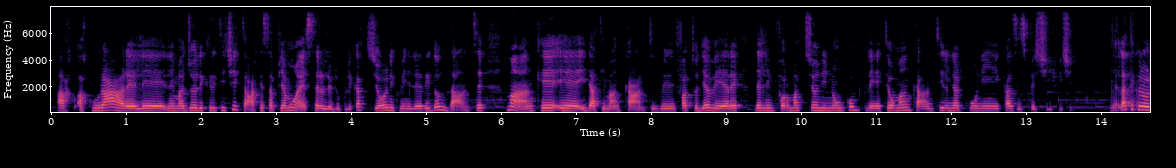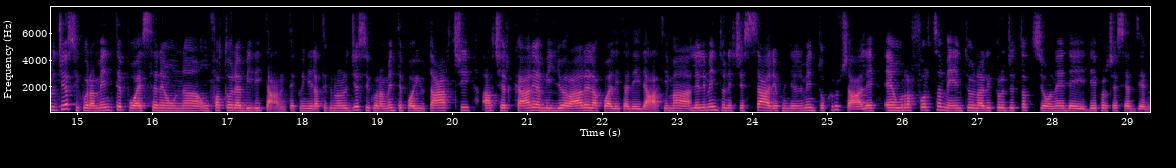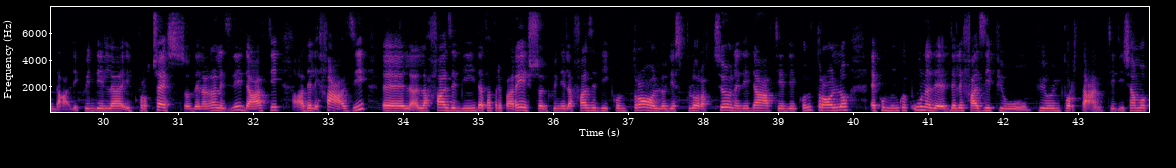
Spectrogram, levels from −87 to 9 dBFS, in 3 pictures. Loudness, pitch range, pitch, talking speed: -27 LUFS, 185-210 Hz, 195 Hz, 155 wpm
